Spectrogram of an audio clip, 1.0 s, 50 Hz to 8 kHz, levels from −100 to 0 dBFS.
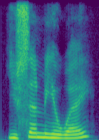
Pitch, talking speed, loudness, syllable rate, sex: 215 Hz, 240 wpm, -15 LUFS, 6.0 syllables/s, female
